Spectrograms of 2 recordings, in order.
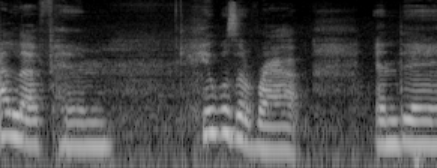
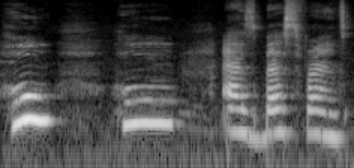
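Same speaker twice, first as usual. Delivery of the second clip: very loud, slow, higher outburst; outraged; 7 semitones higher, 13 dB louder, slower than usual. Real, not acted. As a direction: blast it out in disbelief. Outraged at the two girls.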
